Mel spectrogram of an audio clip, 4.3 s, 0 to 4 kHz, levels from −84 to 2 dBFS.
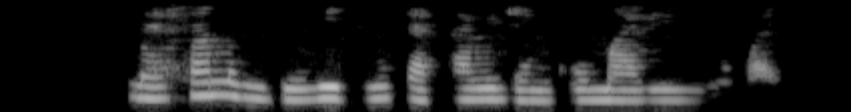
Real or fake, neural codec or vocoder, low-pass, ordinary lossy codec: real; none; 3.6 kHz; none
